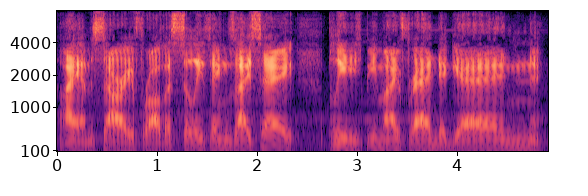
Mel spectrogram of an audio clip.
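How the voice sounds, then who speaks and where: A man's voice: deep voice, steady tone, measured pace, sharp tone, a little hiss or hum, exaggerated voice. A man voicing an anxious, devoted toad from a children's storybook in an earnest, plaintive way. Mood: plaintive, sad.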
